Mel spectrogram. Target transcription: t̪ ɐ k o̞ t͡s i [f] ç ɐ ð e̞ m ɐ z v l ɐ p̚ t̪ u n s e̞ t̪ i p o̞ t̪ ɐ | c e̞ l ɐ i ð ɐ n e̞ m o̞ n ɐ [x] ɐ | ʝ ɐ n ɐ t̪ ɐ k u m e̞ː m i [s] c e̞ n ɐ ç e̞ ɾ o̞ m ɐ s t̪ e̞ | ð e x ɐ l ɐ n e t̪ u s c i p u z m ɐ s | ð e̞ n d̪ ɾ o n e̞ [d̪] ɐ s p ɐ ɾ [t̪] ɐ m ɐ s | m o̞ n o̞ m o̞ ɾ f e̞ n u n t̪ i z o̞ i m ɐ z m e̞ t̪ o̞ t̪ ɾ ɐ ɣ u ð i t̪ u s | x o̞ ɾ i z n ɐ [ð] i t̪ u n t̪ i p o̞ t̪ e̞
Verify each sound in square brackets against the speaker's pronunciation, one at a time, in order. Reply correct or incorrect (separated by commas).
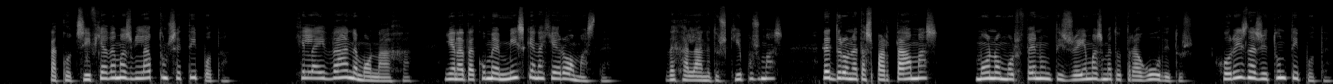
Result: correct, correct, correct, incorrect, correct, incorrect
